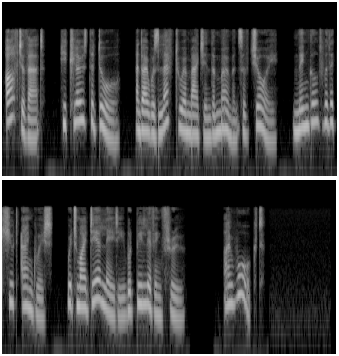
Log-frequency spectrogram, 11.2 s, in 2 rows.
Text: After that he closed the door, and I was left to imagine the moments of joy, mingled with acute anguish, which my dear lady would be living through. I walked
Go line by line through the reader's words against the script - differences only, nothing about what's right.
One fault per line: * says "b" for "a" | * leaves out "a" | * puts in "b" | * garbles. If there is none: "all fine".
all fine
